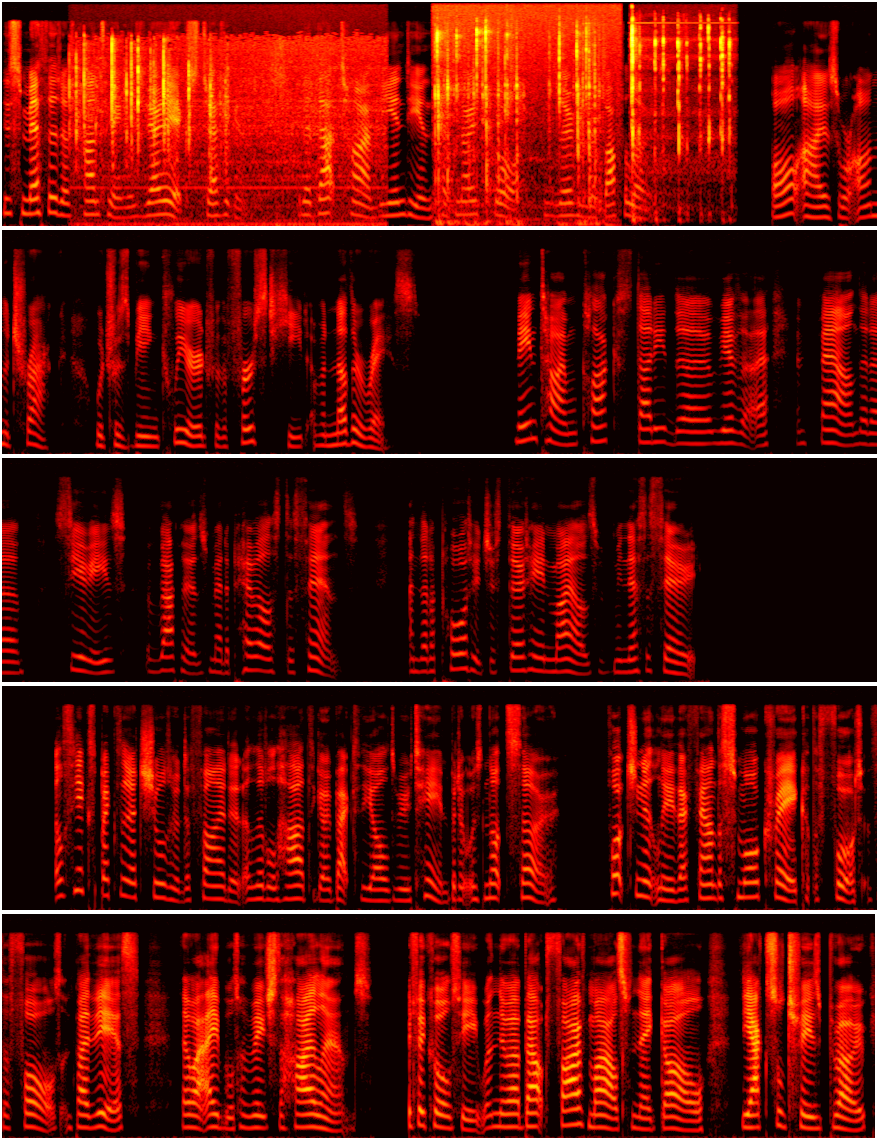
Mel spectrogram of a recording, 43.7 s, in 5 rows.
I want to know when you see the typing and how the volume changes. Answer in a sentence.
The typing can be heard from 0.7 to 7.3 s, getting quieter then louder.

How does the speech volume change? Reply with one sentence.
The volume of the speech goes down, then up.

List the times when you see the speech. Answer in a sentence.
The speech can be heard from 0.0 to 6.7 s, from 7.7 to 12.8 s, from 13.8 to 24.6 s and from 26.8 to 43.6 s.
